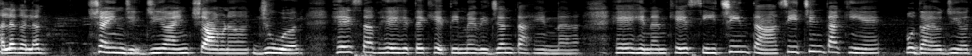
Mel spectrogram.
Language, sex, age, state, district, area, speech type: Sindhi, female, 30-45, Maharashtra, Mumbai Suburban, urban, spontaneous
